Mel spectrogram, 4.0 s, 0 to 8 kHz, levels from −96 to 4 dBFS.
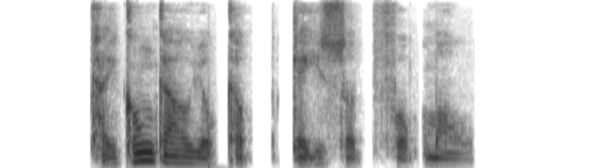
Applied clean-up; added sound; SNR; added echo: none; none; none; none.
